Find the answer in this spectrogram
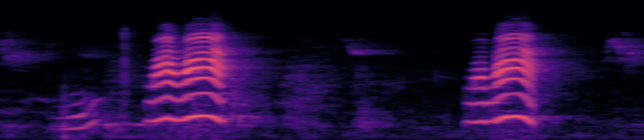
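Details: Pet ringneck parrot speaking indoors: two loud, nasal, bending syllables a second and a half apart, imitating the word "Mami", with quiet room noise between.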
